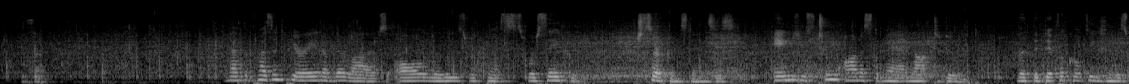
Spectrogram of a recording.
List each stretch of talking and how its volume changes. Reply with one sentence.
The talking can be heard from 2.2 to 11.2 s, at a steady volume.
